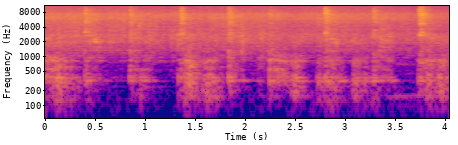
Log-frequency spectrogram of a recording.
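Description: Two medium chopped onions frying in a pan with tempered spices, a steady crackling sizzle broken by repeated scraping stirs at a quick, uneven rhythm, close and alone.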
